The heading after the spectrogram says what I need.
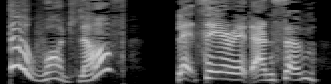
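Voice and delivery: high, loud coaxing call; teasing prostitute. A narrator's reading. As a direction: egg him on, loud and high. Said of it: "The others joined in enthusiastically".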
